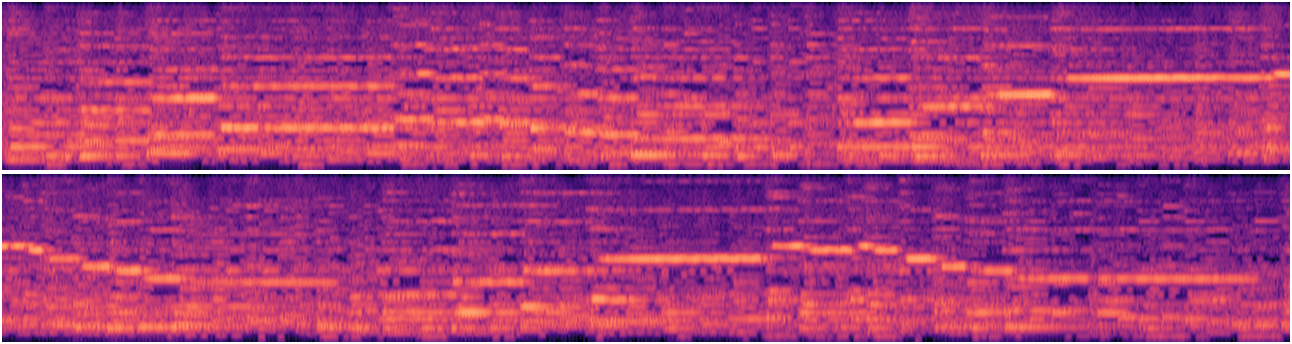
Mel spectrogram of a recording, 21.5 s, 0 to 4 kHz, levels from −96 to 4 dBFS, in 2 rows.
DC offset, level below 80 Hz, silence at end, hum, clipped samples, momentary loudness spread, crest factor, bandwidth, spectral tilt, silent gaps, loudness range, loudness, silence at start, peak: under 0.1%; -66 dBFS; 0 s; none; under 0.1%; 8 LU; 12 dB; 4 kHz; -9.5 dB/octave; none; 5 LU; -22 LUFS; 0 s; -10 dBFS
